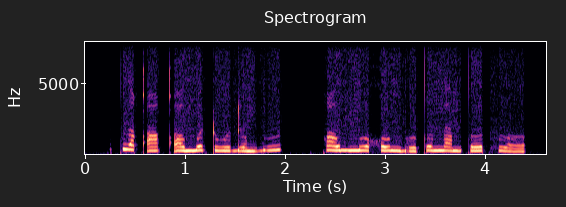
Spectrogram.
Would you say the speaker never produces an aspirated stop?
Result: yes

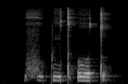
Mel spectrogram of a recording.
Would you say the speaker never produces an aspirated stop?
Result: yes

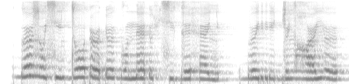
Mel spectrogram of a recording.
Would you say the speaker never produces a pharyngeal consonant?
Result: yes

